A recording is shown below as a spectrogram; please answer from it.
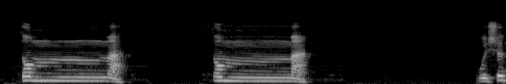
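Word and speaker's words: ثُمَّ: We should not say thuma, thuma. If I say thuma, then I did not connect the tha with the meme, thum. I didn't join the two as one syllable. I made it two syllables. I said thuma. This is also incorrect. I have to join the two, thum, and without stopping the sound of the meme, say ma. I should say thumma.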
